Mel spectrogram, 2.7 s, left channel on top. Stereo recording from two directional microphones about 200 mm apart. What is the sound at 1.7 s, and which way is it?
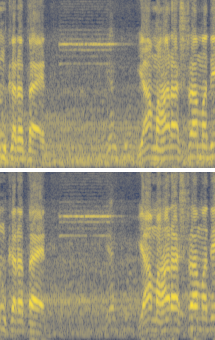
Speech, centre (ahead or behind).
